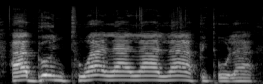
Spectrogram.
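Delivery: high, loud pointing out the button; bossy, playful shove to subscribe; loud playful command. Pretend. Loud, high teasing order to viewers to subscribe.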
